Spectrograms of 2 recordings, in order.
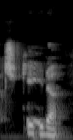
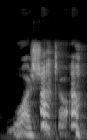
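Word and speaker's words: Ouachita: It's not Chiquita. – Chiquita. – They had to teach me. My friends are like, no, it's like think of a washateria, like Washita.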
